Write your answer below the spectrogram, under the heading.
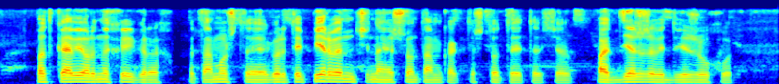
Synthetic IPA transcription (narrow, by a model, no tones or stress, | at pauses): pət̪kɐvʲornɨxɨɡɾəx | pət̪ɐmuʂt̪ojaɡəvɐɾʲut̪ɨpʲervəjənət͡ɕɪnajɪʂot̪amkak̚t̪əʂt̪o̞t̪əɛt̪əfsʲɵpɐdʲːerʐɨvət̚ʲd̪vʲɪʐuxʊ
